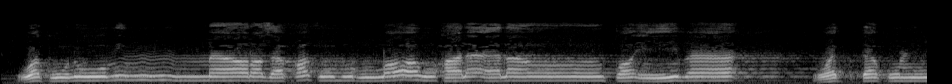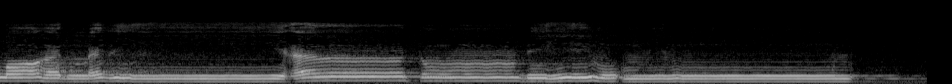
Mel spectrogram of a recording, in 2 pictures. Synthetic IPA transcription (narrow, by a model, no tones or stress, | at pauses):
wakʊluːmɪmː | aːɾˤɑzɑqɑkʊmʊlːɑːhʊxɑlaːlant̪ˤɑjiːbaː | wat̪ːaqʊlːɑːhalːaðiː | ʔan | t̪ʊm | bɪhiːmʊʔmɪnuu | n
